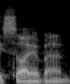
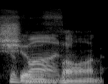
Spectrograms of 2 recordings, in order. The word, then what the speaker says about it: Siobhan: But the B, most people would say Siobhan, but you were very close there. You said Siobhan. Yeah. But it's Siobhan. Siobhan with a V. Wow. The BH should be like a V sound.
